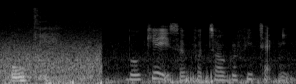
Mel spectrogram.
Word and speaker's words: bokeh: In Japanese, the term is spelled as B-O-K-E and not B-O-K-E-H. Mike Johnson added the H at the end due to Westerners pronouncing the word bokeh as bok.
